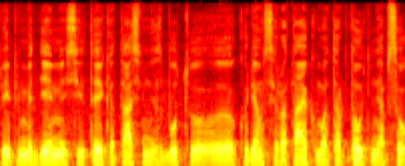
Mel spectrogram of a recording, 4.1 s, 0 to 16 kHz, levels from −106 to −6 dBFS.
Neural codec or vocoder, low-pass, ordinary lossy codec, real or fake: none; 14.4 kHz; MP3, 96 kbps; real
